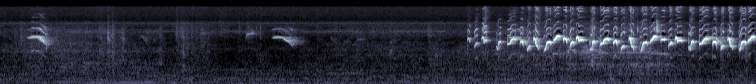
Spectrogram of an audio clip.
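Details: Caged white-eye song used to prompt other birds to sing: near-silence with two faint high chirps early, then a rapid, loud run of high twittering, warbling notes in the last four seconds.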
